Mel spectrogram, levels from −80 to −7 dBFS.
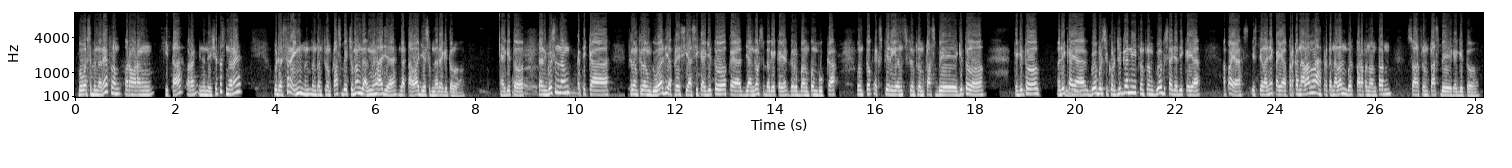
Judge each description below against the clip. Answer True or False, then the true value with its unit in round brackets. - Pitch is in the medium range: True (165 Hz)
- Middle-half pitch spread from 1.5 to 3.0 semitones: True (2.7 semitones)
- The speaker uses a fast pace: True (165 wpm)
